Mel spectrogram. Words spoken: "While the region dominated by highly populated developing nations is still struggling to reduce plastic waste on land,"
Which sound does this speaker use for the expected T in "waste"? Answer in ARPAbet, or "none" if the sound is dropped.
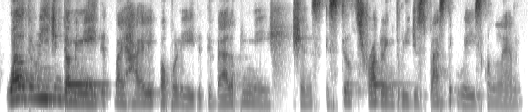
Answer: none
